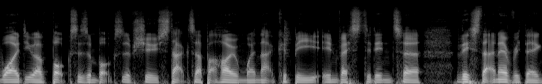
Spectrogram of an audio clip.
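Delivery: ordinary delivery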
